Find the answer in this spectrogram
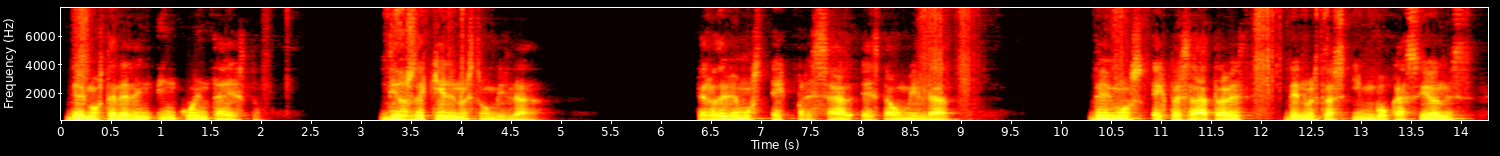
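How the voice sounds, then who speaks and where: A male pastor from Bolivia preaching a sermon in a measured, emphatic way, drawing out key words. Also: lowish voice, a little mellow. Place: church livestream.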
